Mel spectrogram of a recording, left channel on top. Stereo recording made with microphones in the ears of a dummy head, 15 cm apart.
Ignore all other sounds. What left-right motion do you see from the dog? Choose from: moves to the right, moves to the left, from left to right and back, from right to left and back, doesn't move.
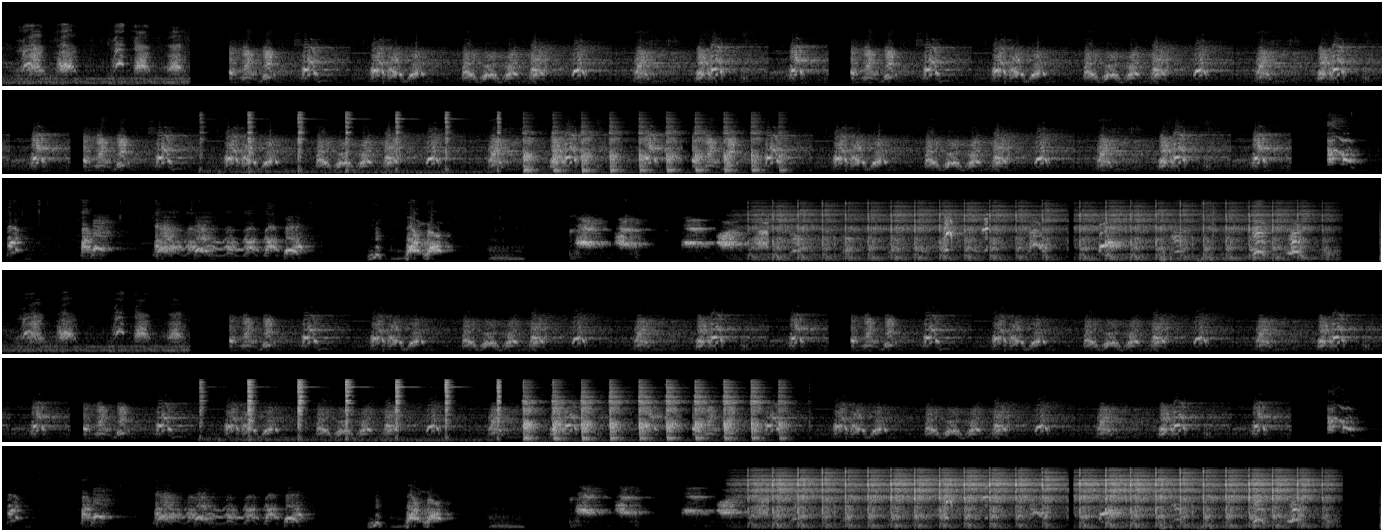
doesn't move.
